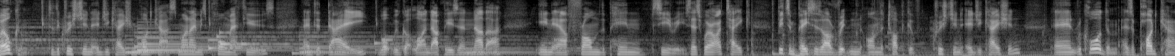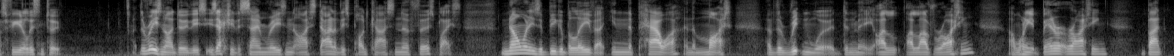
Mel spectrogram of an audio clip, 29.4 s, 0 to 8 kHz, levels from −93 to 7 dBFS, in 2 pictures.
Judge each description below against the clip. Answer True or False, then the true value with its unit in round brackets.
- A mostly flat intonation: False (3.0 semitones)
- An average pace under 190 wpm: False (205 wpm)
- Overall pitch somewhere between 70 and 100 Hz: False (115 Hz)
